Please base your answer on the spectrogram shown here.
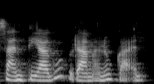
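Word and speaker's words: Santiago Ramón y Cajal: It is pronounced as Santiago Ramano Cajal.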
